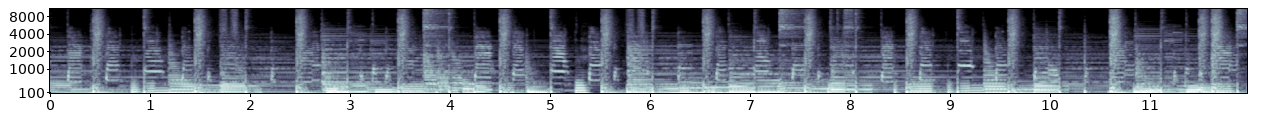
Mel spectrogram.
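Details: Upbeat guitar music with bass and a driving rhythm fills the recording, and no animal can be heard.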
